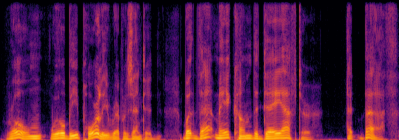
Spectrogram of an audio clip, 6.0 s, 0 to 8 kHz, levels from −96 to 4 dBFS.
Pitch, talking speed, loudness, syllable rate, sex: 120 Hz, 140 wpm, -16 LUFS, 3.7 syllables/s, male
